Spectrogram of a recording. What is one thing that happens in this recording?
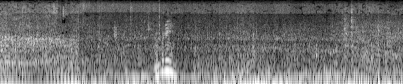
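A car jolts and rattles over a bumpy dirt track.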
